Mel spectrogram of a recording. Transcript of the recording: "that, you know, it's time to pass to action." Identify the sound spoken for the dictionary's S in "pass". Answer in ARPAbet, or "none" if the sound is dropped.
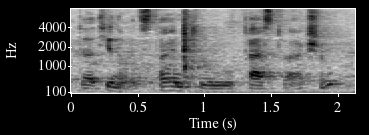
S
